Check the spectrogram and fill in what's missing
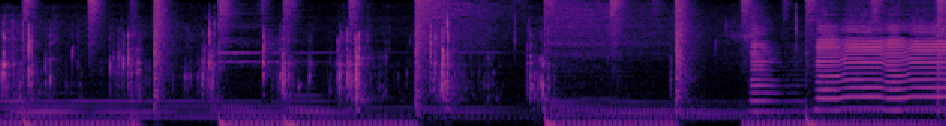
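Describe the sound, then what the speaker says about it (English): Pasta being stirred into broth in a pot for a BBQ ranch cheddar meatball pasta, giving soft wet squishing and liquid sloshes with a few light knocks, close and moderately quiet over a steady low hum. "I'm going to go ahead and mix that. And you want to make sure your pasta is down in your broth."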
